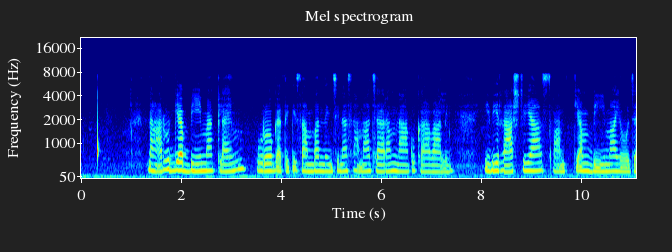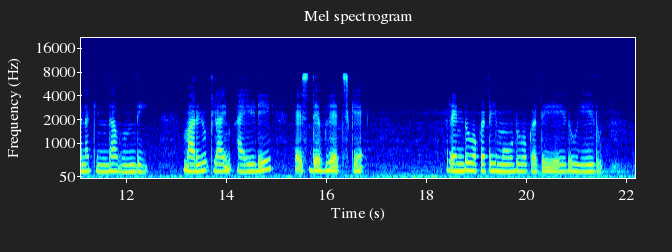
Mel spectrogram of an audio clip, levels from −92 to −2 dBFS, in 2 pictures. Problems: low volume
